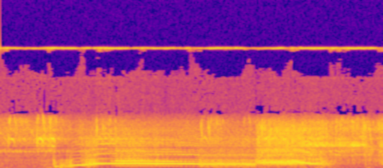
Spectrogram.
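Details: Elephant trumpeting: one sustained, brassy, harmonic blast that swoops up, holds level for about two seconds and then breaks into a rougher, noisier ending before fading.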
